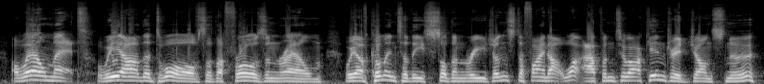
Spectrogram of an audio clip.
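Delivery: loud, hearty northern English dwarf; hammed-up Barnsley accent, proclaimed loudly. Dwarves greet the travellers and state their quest, Barnsley accent. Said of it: "let's do our dwarves from Barnsley".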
